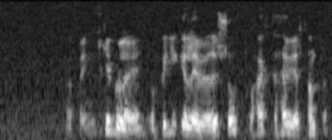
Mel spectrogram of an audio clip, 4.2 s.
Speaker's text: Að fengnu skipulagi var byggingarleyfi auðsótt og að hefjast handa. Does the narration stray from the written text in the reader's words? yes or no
yes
